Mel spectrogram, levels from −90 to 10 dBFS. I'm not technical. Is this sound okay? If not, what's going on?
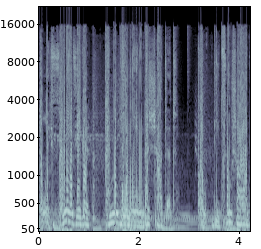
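No. Integer overflow runs through the whole clip: its loudest moments exceed the system's number limit and flip to the opposite extreme, producing sharp cracks on peaks.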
